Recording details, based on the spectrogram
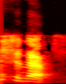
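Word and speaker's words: Schnapps: Right, जो alcohol है, drinks है, शनैप्स, इसका प्रोनाउंसिएशन कैसे होगा, शनैप्स।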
